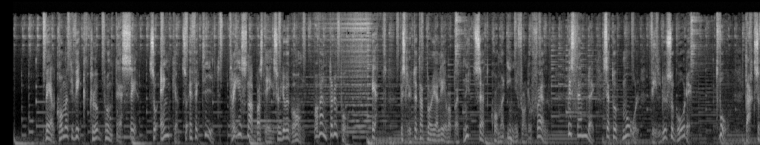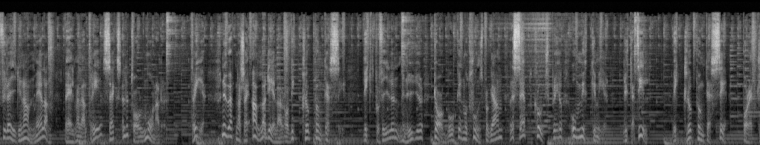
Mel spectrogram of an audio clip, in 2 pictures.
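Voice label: Swedish, Commercial; GoLocalise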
